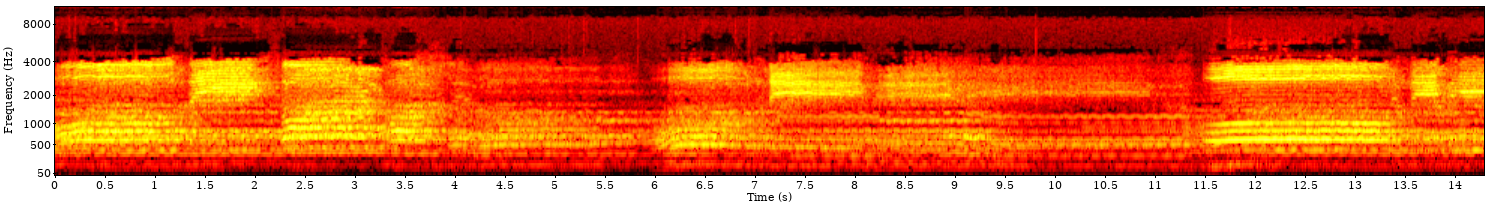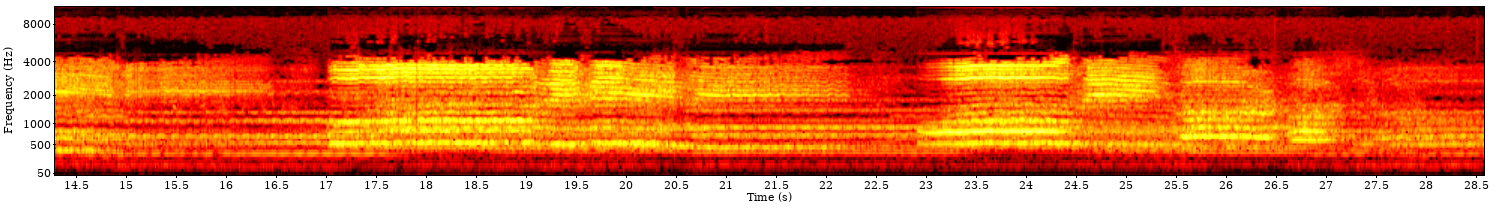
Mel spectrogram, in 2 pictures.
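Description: A group of voices singing a slow hymn together in long held notes, phrase after phrase. The sound is thin and muffled, as on an old tape recording.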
